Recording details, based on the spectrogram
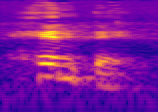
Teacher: Before an E or an I in Spanish, the letter G sounds like an English H.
